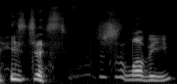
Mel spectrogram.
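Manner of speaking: normal talking voice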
